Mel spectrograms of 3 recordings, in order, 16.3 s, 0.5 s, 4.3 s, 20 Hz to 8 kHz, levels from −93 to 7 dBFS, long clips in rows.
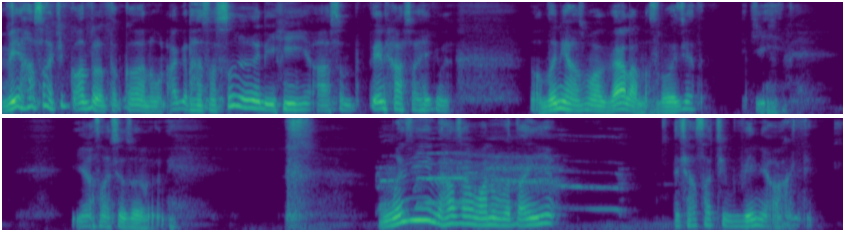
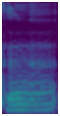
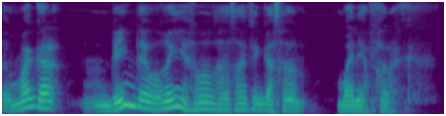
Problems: constant background noise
